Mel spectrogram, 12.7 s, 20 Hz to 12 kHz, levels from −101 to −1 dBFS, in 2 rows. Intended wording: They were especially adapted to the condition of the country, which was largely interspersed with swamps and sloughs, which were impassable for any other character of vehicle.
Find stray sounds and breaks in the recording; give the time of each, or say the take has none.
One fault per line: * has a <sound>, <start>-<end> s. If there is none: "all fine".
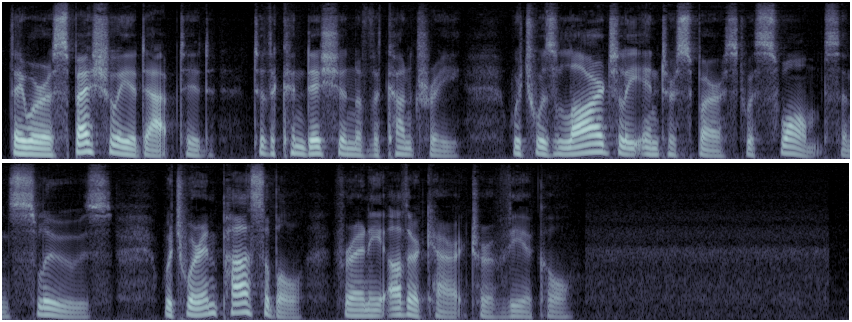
all fine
